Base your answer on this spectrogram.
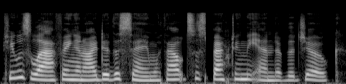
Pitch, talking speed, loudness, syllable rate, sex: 215 Hz, 260 wpm, -18 LUFS, 5.6 syllables/s, female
